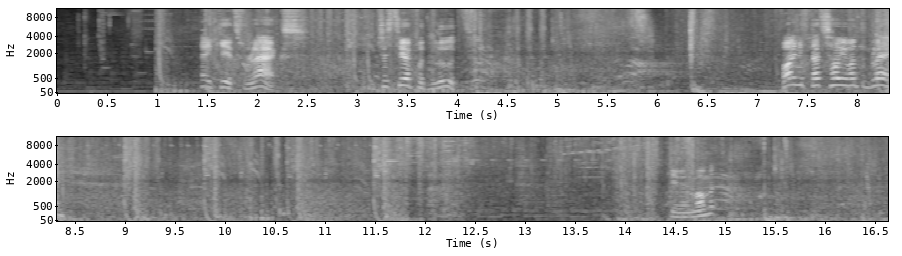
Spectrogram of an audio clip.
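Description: Gunfire and energy blasts crackle in a fast fight.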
